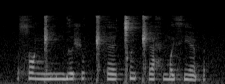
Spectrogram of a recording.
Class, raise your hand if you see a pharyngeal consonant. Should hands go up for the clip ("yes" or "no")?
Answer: yes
